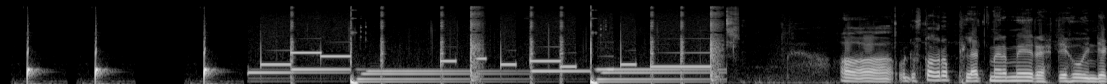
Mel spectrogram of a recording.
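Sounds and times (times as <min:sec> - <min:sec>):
electronic keyboard jingle: 0:02.5 - 0:07.3.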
